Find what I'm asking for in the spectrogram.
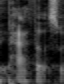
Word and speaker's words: pathos: You guys say pathos with me.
